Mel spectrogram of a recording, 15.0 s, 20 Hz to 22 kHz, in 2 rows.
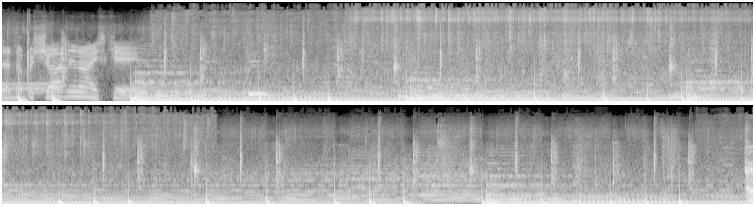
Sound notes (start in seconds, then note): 2.0 soft electronic music; 4.8 water pouring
